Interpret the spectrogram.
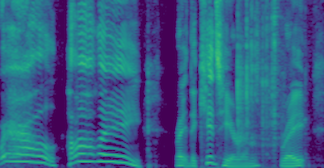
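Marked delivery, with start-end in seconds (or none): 0.0-1.9 put-on scream, much higher. Retelling a show scene where a man waves a torch around; retelling a scream.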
